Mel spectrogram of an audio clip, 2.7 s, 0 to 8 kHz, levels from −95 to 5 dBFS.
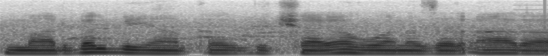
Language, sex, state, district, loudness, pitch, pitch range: Hindi, male, Chandigarh, Chandigarh, -15 LUFS, 110 Hz, 105-115 Hz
